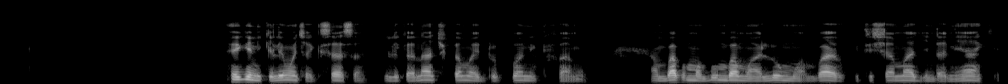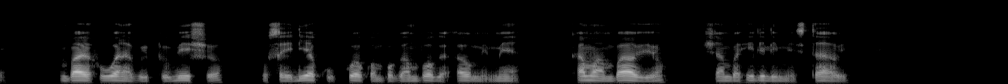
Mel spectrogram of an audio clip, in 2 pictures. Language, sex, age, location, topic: Swahili, male, 25-35, Dar es Salaam, agriculture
